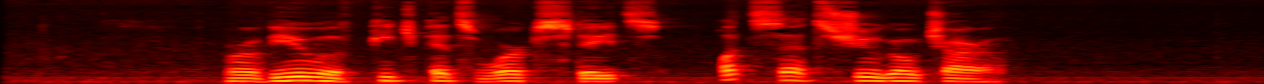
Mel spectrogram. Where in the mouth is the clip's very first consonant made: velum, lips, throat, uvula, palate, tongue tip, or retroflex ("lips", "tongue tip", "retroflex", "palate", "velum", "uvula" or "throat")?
lips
